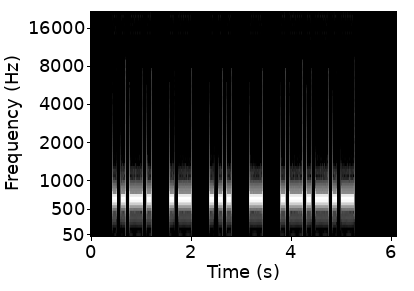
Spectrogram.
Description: Morse code, heard as a keyed tone, about 14 wpm, spaced as for 12 wpm, 680 Hz. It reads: FAST.
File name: Morsekurs / Witze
